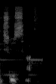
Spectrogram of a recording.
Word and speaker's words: Tucson: those metropolis, and then Tucson. Right. Yeah. And 90% of the people don't know how to pronounce Tucson. No, they don't. They say Tucson, Tucson. not Tucson. Yeah.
